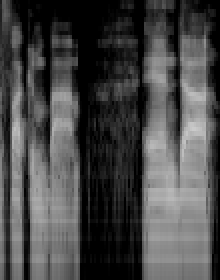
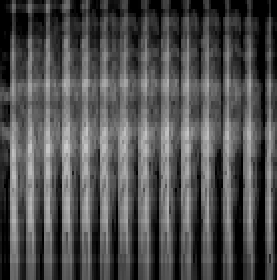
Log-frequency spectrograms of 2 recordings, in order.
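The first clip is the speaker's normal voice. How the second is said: hearty laugh; 8 semitones higher than usual. Real, not acted. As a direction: let out a big belly laugh. Big laugh after the joke.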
